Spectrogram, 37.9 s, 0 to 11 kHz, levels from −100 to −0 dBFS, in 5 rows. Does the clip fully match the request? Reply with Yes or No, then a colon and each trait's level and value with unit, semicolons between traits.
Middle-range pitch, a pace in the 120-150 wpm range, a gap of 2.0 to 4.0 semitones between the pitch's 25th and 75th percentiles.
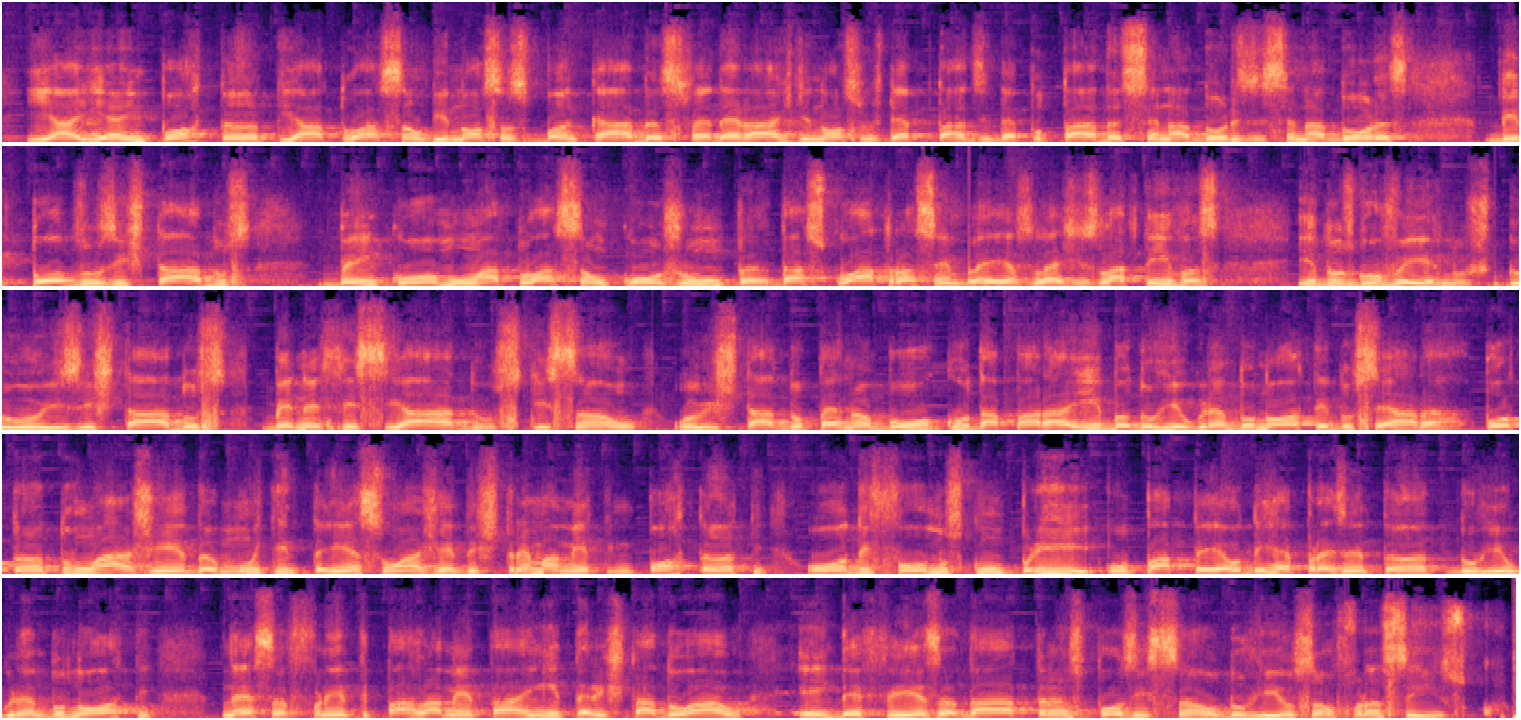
No: medium, 175 Hz; average, 135 wpm; average, 4.7 semitones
